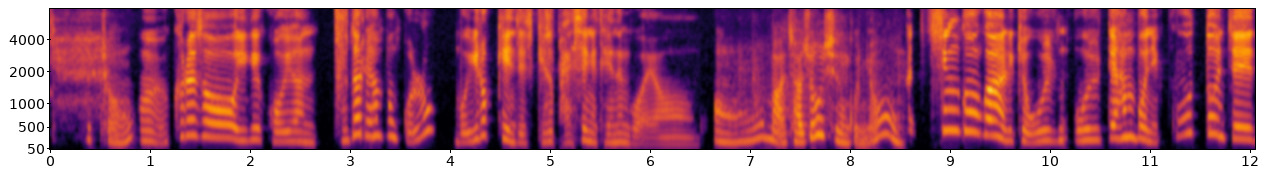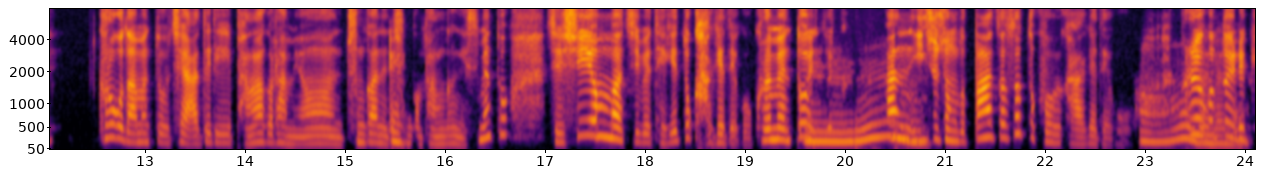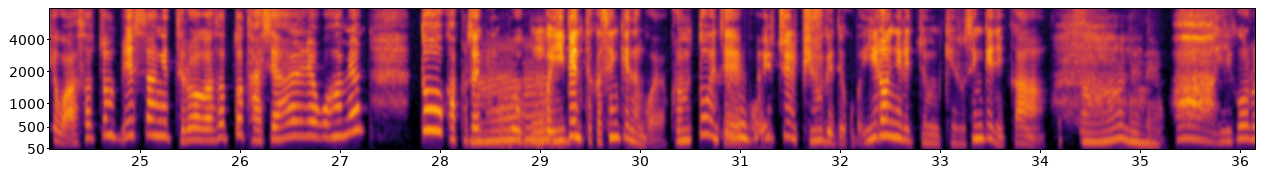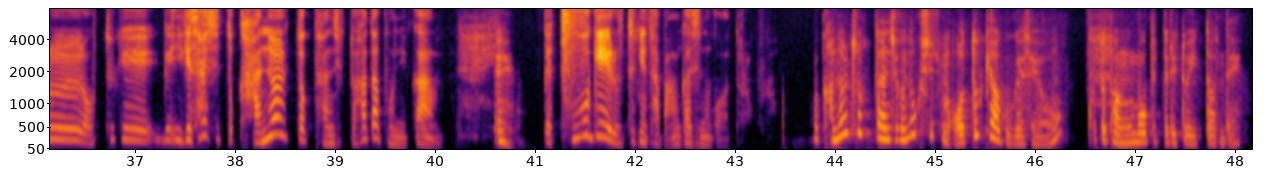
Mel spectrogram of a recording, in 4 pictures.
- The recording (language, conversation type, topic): Korean, advice, 예상치 못한 상황이 생겨도 일상 습관을 어떻게 꾸준히 유지할 수 있을까요?
- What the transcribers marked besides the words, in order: other background noise; distorted speech; "방학" said as "방강"; laugh; "간헐적" said as "간혈적"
